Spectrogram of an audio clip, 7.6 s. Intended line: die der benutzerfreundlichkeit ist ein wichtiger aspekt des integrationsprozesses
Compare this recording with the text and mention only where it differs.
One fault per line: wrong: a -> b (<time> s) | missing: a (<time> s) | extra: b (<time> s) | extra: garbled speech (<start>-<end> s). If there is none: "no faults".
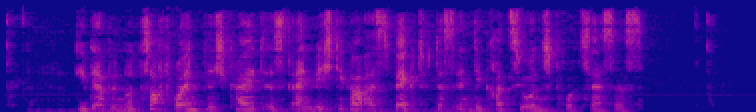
no faults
